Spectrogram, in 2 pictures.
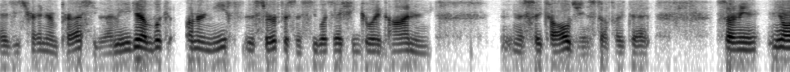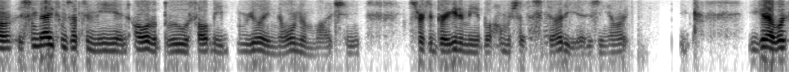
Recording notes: on the phone to do a podcast I had wanted to do for a very long time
